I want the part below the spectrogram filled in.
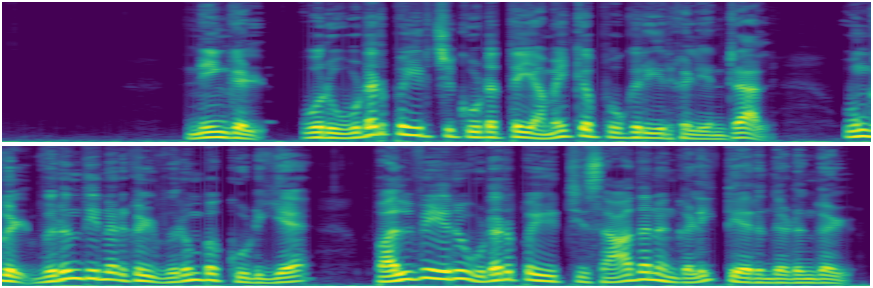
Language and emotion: Tamil, neutral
